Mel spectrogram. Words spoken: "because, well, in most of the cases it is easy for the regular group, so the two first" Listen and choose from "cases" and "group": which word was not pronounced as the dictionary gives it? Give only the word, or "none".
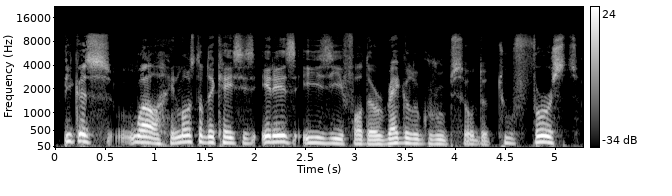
none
